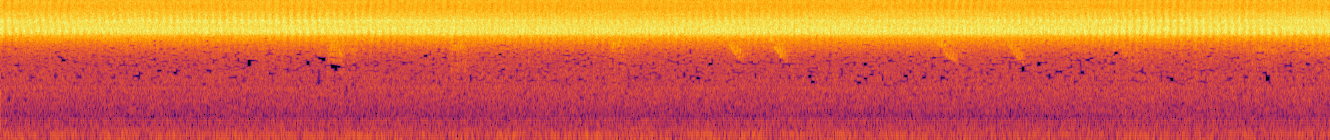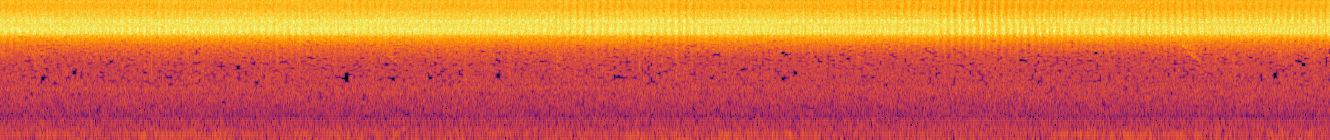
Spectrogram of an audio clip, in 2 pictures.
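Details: Crickets at night under the stars, a steady unbroken high-pitched trilling chorus that holds without pause, with a few faint short downward chirps above and a soft low rumble beneath.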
